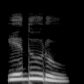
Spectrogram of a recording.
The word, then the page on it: ಎತ್ತರ: Kannada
